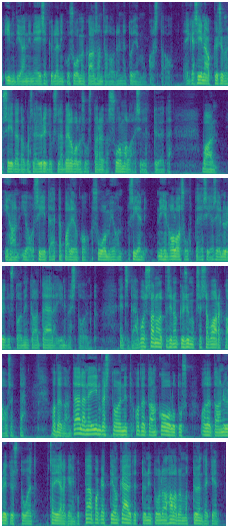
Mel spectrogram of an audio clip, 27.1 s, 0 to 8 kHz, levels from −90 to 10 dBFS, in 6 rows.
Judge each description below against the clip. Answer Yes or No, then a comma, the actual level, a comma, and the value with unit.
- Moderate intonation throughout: Yes, average, 3.2 semitones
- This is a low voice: Yes, very low, 95 Hz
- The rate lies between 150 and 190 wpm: Yes, fast, 155 wpm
